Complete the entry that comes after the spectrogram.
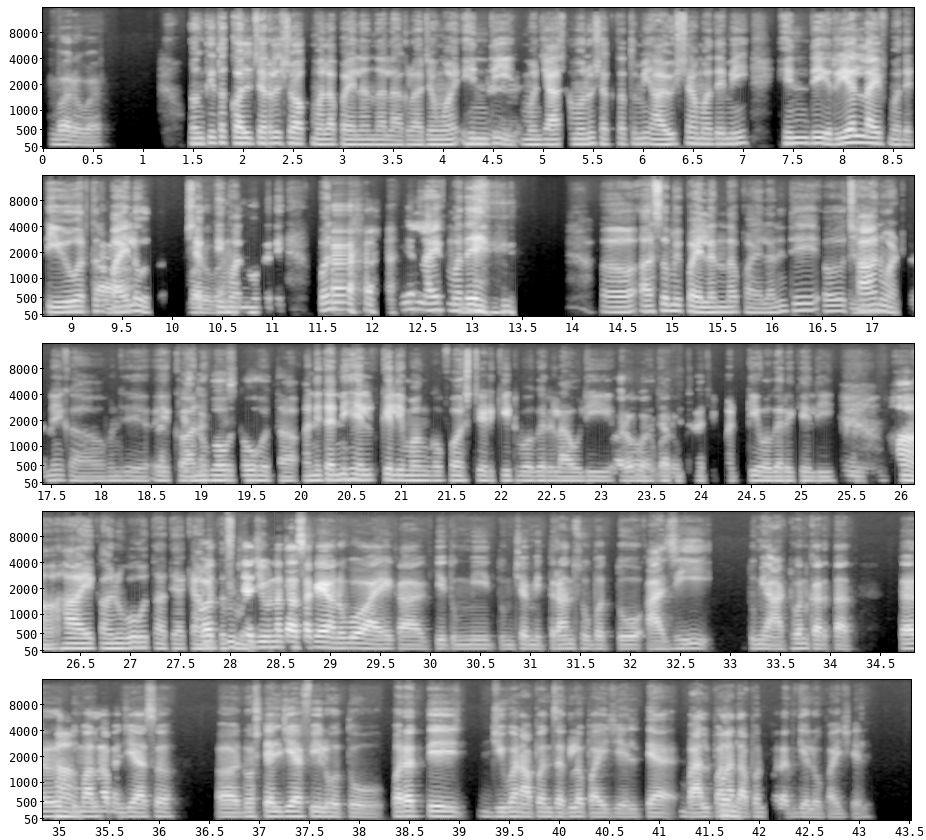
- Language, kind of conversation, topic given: Marathi, podcast, तुमची बालपणीची आवडती बाहेरची जागा कोणती होती?
- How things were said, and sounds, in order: tapping; static; other background noise; distorted speech; laugh; chuckle; in English: "नॉस्टॅल्जिया"; "पाहिजे" said as "पाहिजेल"; "पाहिजे" said as "पाहिजेल"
